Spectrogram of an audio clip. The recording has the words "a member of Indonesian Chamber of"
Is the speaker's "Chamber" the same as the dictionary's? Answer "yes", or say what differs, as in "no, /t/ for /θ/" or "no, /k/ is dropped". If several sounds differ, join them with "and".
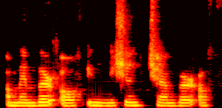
yes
